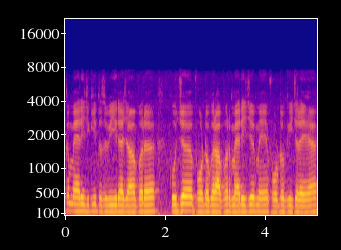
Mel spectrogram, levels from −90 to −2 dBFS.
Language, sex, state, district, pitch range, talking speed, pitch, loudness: Hindi, male, Chandigarh, Chandigarh, 130-135 Hz, 175 wpm, 130 Hz, -15 LUFS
